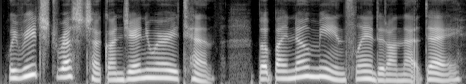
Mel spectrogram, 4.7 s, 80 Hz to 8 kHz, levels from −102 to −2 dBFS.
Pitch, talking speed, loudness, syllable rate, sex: 215 Hz, 180 wpm, -17 LUFS, 4.7 syllables/s, female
